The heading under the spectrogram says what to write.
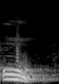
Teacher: ऊ मैं बोलिया तां इह साडे होंठ काफी नेड़े आ गए, गोल आकृति होगी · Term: गोलाईदार स्वर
